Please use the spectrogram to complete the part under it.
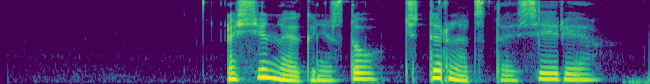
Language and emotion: Russian, sad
